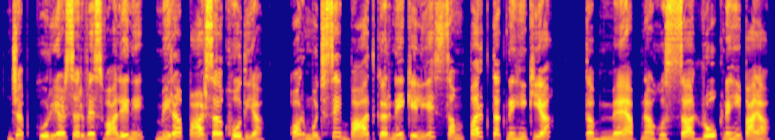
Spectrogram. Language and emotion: Hindi, angry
